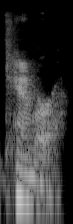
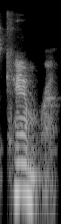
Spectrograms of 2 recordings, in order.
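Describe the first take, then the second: First: "camera" in three syllables, CAM-er-a; unreduced form. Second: "camera" in two syllables, CAM-ra; middle syllable reduced. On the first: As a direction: keep the middle vowel in "camera". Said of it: "they really mean camera". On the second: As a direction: drop the middle vowel of "camera". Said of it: "they have reduced that middle syllable". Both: Shown as a demonstration.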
